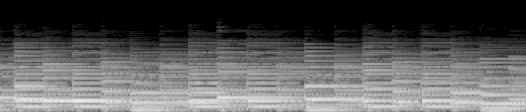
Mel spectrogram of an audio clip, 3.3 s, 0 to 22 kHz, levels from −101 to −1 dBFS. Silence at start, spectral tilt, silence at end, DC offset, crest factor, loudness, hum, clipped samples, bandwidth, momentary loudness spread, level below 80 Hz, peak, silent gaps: 0 s; -11 dB/octave; 0 s; under 0.1%; 12 dB; -17 LUFS; none; under 0.1%; 4.8 kHz; 5 LU; -34 dBFS; -4 dBFS; none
